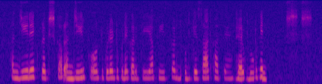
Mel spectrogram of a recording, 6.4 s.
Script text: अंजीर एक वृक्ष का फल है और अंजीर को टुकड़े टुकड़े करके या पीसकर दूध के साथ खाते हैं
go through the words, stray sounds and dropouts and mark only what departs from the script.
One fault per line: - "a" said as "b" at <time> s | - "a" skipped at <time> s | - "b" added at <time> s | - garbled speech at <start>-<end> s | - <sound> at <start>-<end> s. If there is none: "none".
- "फल है और" skipped at 1.2 s
- dropout at 3.6-3.7 s
- garbled speech at 4.7-5.3 s
- laugh at 5.7-6.2 s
